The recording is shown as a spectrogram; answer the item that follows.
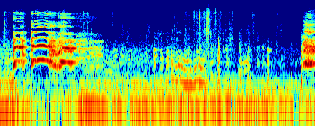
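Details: Backyard chickens: a loud harmonic rooster crow with a short break runs for about two seconds, followed by softer scattered hen clucks and low murmuring, then another crow starting at the end.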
